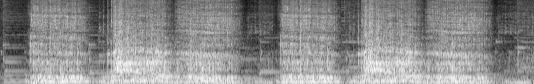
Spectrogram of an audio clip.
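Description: Lion roaring: about four loud, rough roars in quick succession, each lasting about a second.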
